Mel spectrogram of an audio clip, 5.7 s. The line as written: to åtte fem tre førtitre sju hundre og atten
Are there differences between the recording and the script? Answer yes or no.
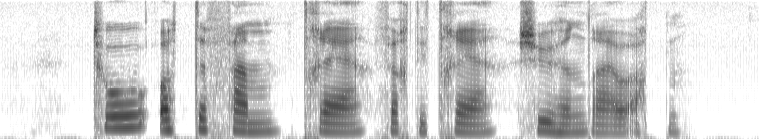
no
